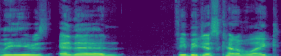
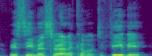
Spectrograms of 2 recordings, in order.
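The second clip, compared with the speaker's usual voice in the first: ordinary talk, nothing marked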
